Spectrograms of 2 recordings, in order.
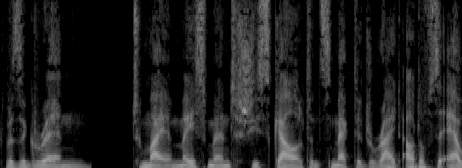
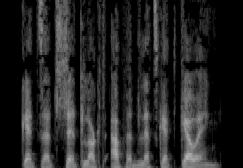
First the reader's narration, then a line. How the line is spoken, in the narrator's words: she said crossly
